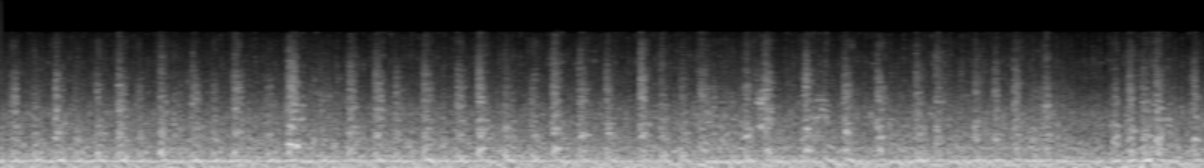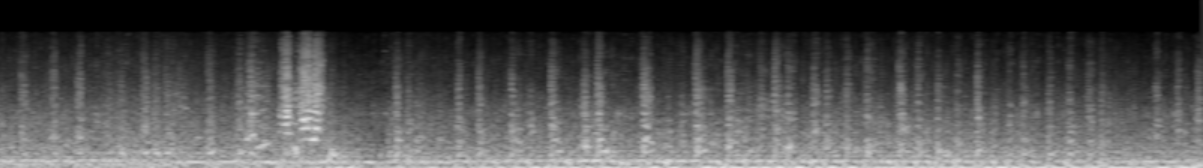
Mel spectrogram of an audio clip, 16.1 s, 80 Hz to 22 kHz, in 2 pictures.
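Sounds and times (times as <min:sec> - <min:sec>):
exhaust crackles: 0:00.0 - 0:16.0
motorcycle engine drone: 0:00.0 - 0:16.0.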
